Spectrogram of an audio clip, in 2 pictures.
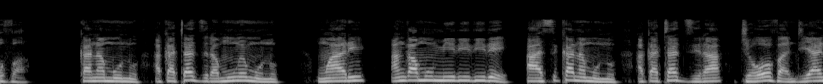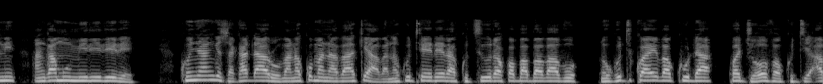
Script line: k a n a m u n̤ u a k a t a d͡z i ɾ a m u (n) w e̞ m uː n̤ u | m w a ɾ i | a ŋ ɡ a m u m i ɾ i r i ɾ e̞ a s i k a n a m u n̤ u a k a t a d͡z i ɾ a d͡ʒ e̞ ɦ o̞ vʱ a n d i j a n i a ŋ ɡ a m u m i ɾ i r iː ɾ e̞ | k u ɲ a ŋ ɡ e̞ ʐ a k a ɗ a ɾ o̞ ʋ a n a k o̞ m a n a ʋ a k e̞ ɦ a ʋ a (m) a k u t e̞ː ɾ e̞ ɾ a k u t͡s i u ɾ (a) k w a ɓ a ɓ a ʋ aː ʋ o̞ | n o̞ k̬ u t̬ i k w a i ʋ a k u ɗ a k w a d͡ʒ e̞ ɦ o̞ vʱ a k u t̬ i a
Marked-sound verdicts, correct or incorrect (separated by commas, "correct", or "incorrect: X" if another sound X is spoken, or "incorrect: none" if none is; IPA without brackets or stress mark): incorrect: m, incorrect: n, correct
